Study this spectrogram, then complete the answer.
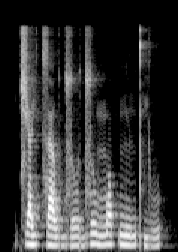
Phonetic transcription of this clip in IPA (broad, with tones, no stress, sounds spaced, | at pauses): t͡ɕ a˧ j t͡s a˧ w d͡z o˧ d͡z o˥˧ m ɔ˦ p̚ n̪ ĩ˧ m t̪ʰ j u˨˦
